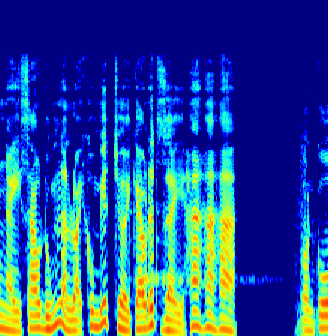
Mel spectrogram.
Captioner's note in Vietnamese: tiếng cười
